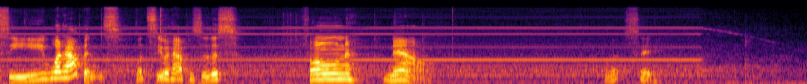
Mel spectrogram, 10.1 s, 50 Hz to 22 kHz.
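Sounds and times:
electronic whine: 0.0 - 10.0.

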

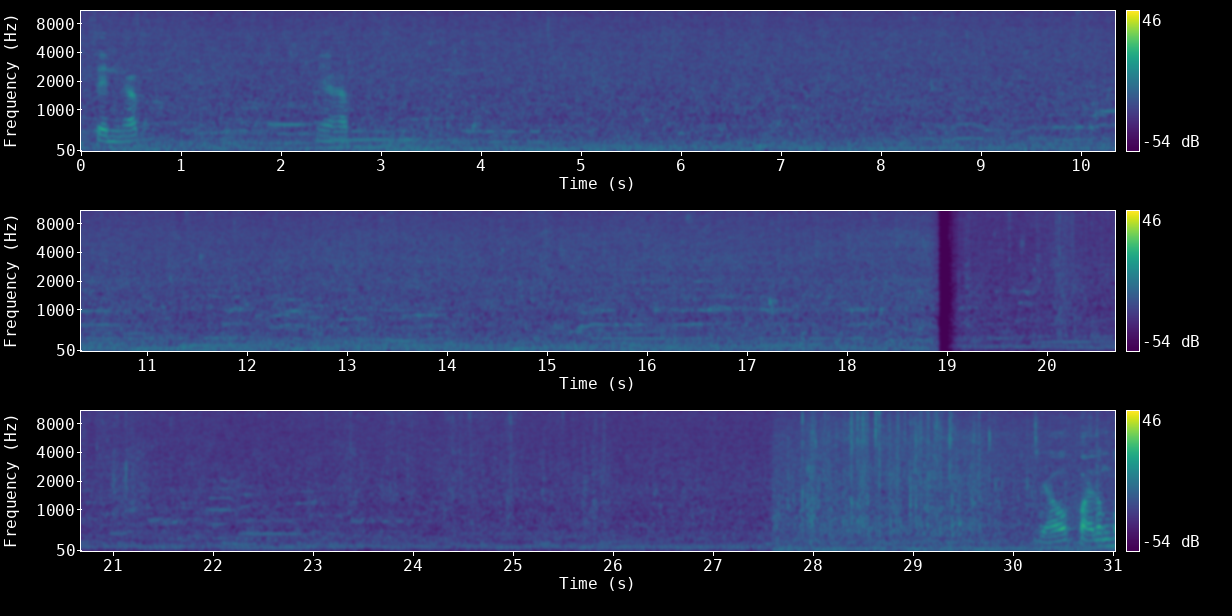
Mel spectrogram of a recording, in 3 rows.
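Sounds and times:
water hissing in a tub: 0.0 - 31.0.

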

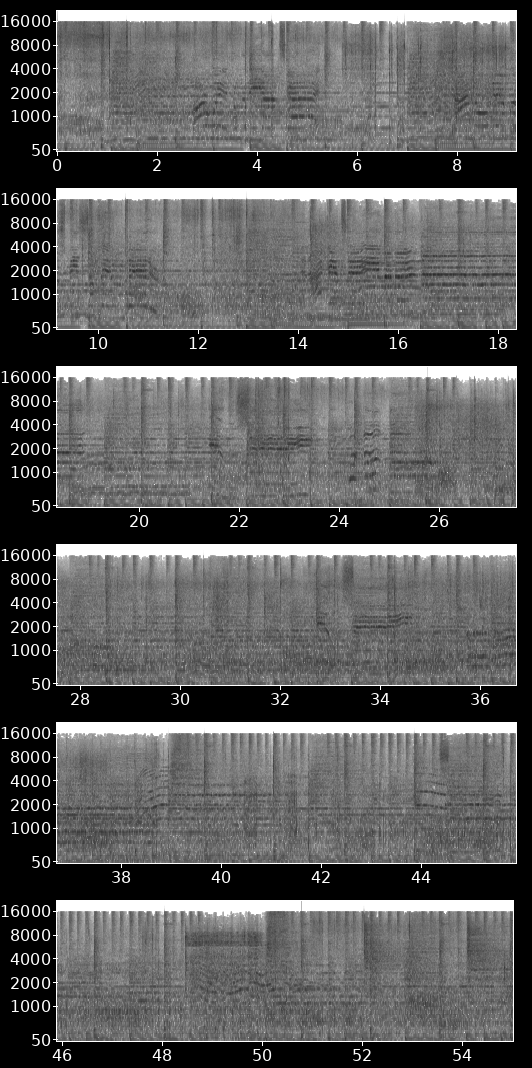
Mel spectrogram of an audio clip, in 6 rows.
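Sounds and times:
rock music with guitar: 0.0 - 55.0
skateboard wheels rolling: 0.0 - 55.0
skateboard clacks and landings: 22.1 - 55.0.

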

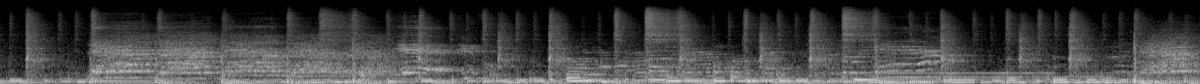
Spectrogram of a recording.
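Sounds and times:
blues-rock band playing: 0.0 - 12.0
drum hits: 0.3 - 9.6, 10.2 - 12.0.

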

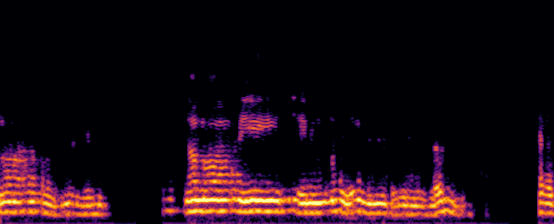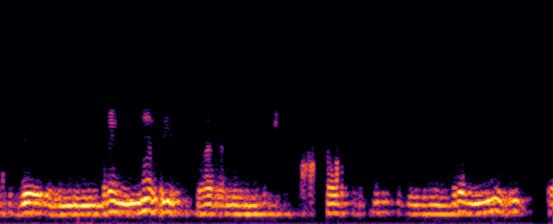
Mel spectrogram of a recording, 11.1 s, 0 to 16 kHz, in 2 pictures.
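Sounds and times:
man chanting: 0.0 - 4.8, 5.4 - 11.0.

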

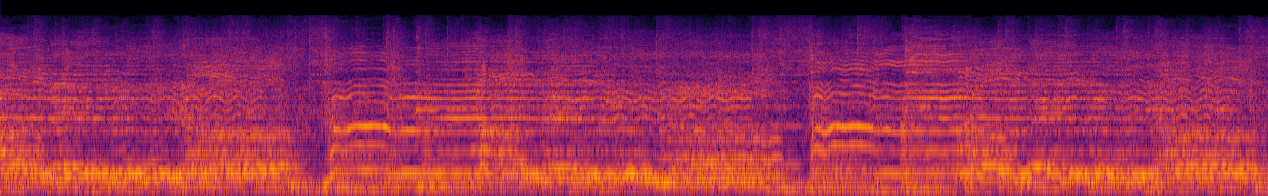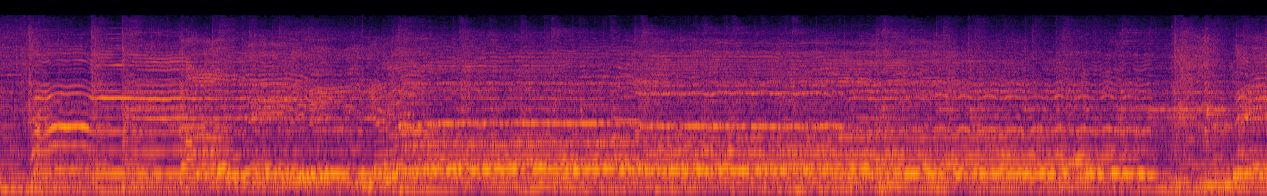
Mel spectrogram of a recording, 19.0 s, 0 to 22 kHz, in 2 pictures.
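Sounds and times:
band accompaniment: 0.0 - 19.0
vocal group singing: 0.0 - 19.0.

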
